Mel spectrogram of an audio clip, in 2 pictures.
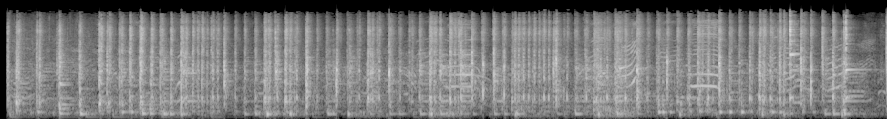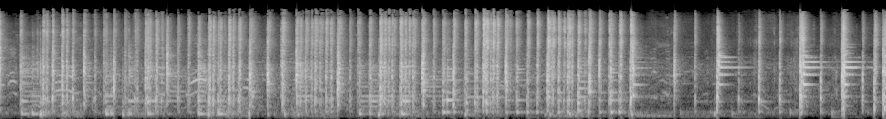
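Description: Marching band drumline playing a cadence on snare and bass drums, a dense rolling beat. About halfway through it dips briefly. Near the end the playing thins to sharper, separate strikes.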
